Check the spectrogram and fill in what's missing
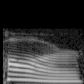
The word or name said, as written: par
